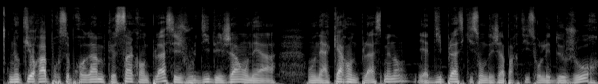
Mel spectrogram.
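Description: With a dark, mellow tone and a fairly low pitch, a man speaks at a very fast pace with ordinary pitch variation on a very clean recording with a silent background. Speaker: mental coach, podcast host. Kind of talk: solo motivational podcast monologue. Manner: animated, emotional.

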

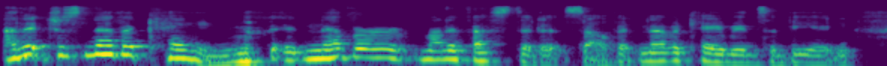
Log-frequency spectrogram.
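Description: Speaking in a North Welsh accent, a man with a high pitch uses lively intonation at a moderate pace. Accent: Welsh (North Wales). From Wales, Anglesey. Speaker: author and witch. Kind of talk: casual interview.

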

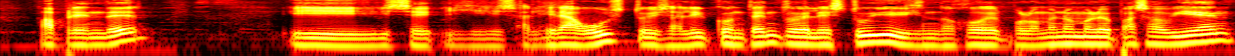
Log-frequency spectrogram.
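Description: Speaking at a fairly quick pace, the man has a medium pitch. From Spain. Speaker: rapper. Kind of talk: casual chat. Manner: halting, repeated words.

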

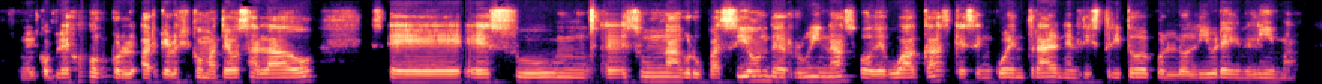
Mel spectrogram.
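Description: The man's medium-pitched voice stays monotone and flat as he speaks at a fairly slow pace, with a dry, close sound and no echo. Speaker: tourism graduate, accessibility researcher. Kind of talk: online panel discussion.

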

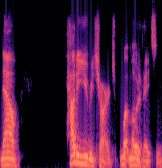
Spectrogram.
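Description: With an American accent, a man speaks at a moderate pace with lively intonation in a dry, close sound without echo. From North Carolina, US South. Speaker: military instructor and trainer. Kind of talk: lecture and teaching.

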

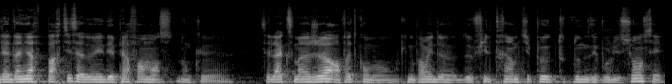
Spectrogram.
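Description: A man with a medium-pitched, dark, mellow voice speaks in a flat monotone at a fairly quick pace, in a very clean recording with a silent background. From Corsica. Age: 20s. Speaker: sport scientist. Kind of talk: casual interview. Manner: hesitant, many fillers.

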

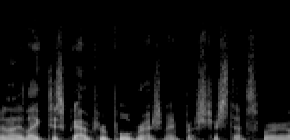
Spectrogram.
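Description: His pitch sits fairly low. The man keeps a fairly quick pace. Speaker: podcast host. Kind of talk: casual chat. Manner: loud talker.

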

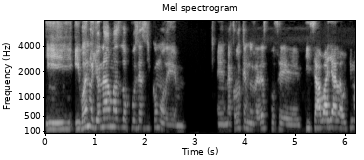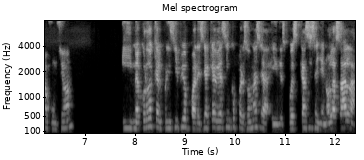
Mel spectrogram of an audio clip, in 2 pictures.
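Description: A man's high voice, bright and sharp in tone, at a moderate pace with fairly even intonation. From Mexico, Aguascalientes. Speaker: actor. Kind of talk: interview. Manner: halting, with many repeated words.

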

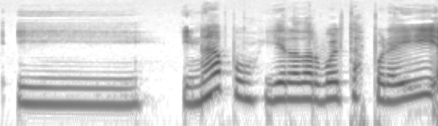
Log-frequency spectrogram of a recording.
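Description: A woman speaks in a normal speaking voice with a fairly high pitch, fairly even intonation and a fairly slow pace, against a quiet background. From Chile, Antofagasta. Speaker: illustrator and podcast co-host. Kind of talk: casual chat.

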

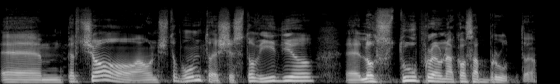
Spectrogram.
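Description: A man speaks at a fairly slow pace in a medium pitch, his voice making very wide pitch swings. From Sicily (Messina). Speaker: youtuber, streamer and musician. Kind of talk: casual interview chat.

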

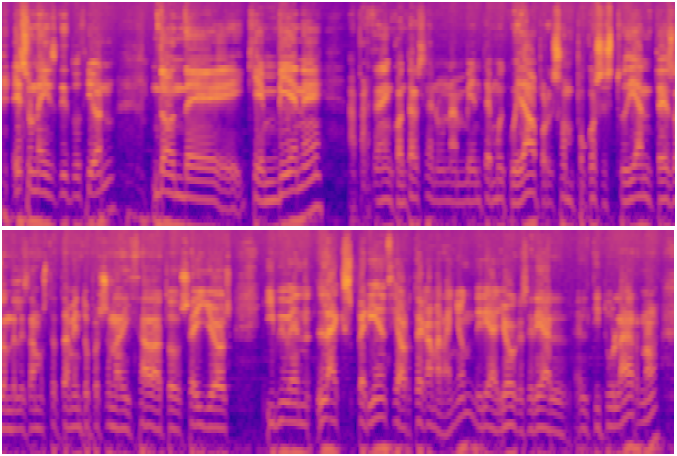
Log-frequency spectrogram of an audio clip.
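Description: In an unremarkable speaking voice, a man talks at a fairly quick pace with fairly low pitch, very even loudness and fairly even intonation. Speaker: university institute director. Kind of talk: radio interview. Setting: radio studio.

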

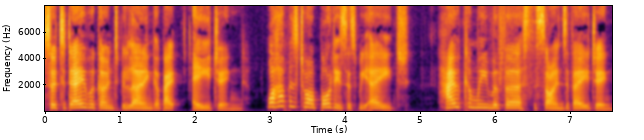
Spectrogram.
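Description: Speaking with a British accent, a woman with a fairly high pitch moves at a moderate pace with very wide pitch swings. The sound is dry and close with no echo, in a very clean recording with a silent background. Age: 30s. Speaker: podcast host. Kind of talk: scripted narration.

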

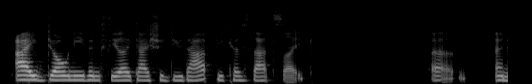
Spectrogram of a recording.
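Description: A quiet woman's voice with a non-native accent, medium in pitch, monotone and flat at a moderate pace, in a dry, close sound with no echo on a very clean recording with a silent background. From Morocco. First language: not English. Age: 20s. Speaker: streamer. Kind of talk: casual chat.

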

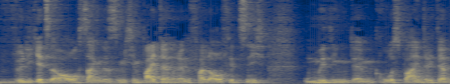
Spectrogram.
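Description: A man speaks at a very fast pace with a medium pitch and monotone, flat intonation. Audible room echo and noticeable background noise come through. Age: 20s. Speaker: trail runner, student. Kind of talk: interview.

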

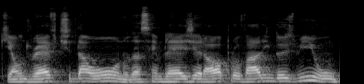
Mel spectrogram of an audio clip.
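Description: Through audible room echo, a man with a Brazilian accent talks at a moderate pace in a dark, mellow tone. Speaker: university lecturer. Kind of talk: recorded lecture.

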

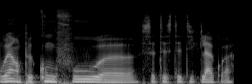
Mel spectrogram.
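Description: With monotone, flat intonation, a man talks on a very clean recording with a silent background. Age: 20s. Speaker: jazz banjo player and composer. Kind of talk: radio interview. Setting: studio.

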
